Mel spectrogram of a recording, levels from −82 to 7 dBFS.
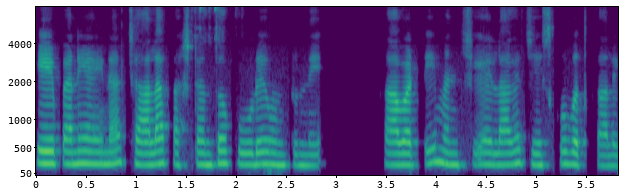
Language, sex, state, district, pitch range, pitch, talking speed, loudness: Telugu, female, Telangana, Nalgonda, 200-220 Hz, 205 Hz, 115 wpm, -22 LUFS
